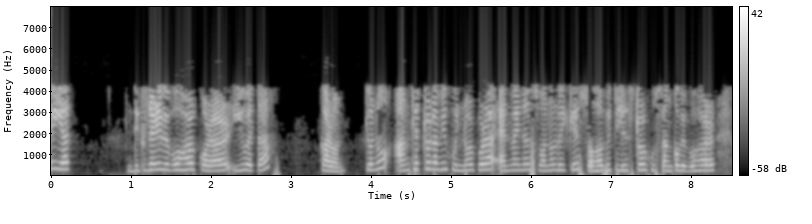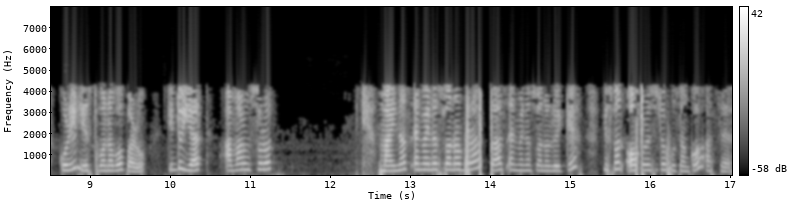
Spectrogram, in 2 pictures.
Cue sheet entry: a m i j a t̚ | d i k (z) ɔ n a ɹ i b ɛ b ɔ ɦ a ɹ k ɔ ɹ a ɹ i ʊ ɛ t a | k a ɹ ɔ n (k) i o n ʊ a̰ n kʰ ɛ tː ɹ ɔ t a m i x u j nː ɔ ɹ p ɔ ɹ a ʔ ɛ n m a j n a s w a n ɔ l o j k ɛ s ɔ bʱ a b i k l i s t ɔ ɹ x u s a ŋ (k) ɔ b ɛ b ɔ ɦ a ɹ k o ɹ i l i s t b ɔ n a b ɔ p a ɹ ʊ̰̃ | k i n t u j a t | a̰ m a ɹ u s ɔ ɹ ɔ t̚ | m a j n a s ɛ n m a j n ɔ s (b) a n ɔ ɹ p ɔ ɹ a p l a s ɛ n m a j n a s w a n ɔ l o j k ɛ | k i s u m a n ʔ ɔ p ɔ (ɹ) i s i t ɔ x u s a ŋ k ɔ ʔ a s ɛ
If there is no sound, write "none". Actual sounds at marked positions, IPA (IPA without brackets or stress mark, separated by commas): s, k, k, w, ɹ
